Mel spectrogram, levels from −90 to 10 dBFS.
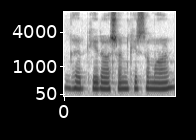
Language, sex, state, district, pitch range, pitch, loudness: Hindi, female, Jharkhand, Ranchi, 180-185 Hz, 185 Hz, -17 LUFS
